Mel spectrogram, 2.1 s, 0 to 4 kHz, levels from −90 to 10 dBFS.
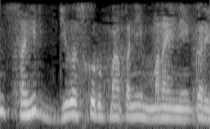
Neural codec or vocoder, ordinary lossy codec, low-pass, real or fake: none; AAC, 16 kbps; 3.6 kHz; real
